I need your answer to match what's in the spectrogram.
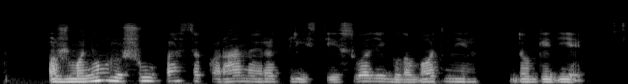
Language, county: Lithuanian, Kaunas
